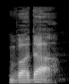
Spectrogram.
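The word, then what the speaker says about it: вода: En resumen, si la sílaba átona está justo antes de la tónica, pronunciamos a.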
